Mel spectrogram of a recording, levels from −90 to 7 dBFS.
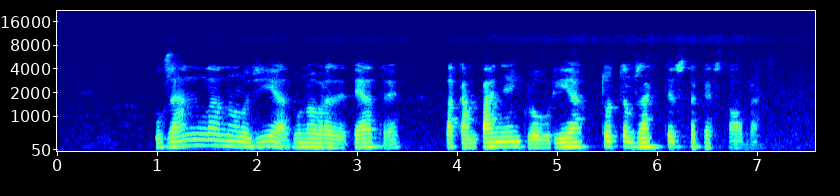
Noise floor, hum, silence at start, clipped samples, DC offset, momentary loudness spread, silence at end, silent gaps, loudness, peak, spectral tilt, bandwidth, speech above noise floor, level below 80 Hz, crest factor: -73 dBFS; none; 1 s; under 0.1%; under 0.1%; 13 LU; 0.55 s; none; -34 LUFS; -14 dBFS; -7.5 dB/octave; 11.5 kHz; 40 dB; -68 dBFS; 20 dB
